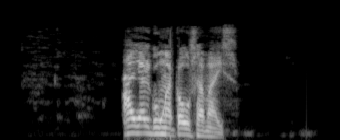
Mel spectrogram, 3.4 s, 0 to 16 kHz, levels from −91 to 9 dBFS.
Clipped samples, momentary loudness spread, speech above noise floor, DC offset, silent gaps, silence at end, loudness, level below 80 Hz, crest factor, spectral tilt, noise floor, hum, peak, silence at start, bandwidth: under 0.1%; 9 LU; 61 dB; under 0.1%; none; 1.05 s; -15 LUFS; -60 dBFS; 18 dB; -5.5 dB/octave; -76 dBFS; none; 0 dBFS; 1.25 s; 7.8 kHz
